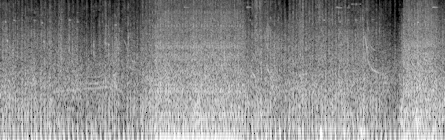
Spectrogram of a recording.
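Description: A gunfire exchange in a video game, heard as a dense, continuous rattle of rapid shots at moderate distance that swells and eases throughout.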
